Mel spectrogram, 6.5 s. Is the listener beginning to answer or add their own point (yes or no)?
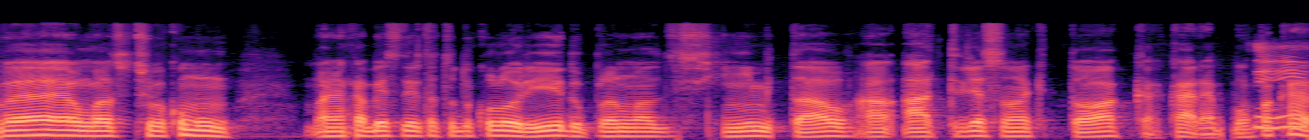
yes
